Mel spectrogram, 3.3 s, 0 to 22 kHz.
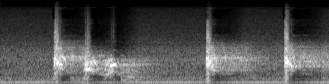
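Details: Dogs fighting at a house in Ram Inthra, Bangkok, Thailand: a 4-5-month-old Samoyed puppy harassing a Corgi, four other dogs joining in; sharp barks in a quick group of three, then two more spaced barks, over a steady low hum.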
